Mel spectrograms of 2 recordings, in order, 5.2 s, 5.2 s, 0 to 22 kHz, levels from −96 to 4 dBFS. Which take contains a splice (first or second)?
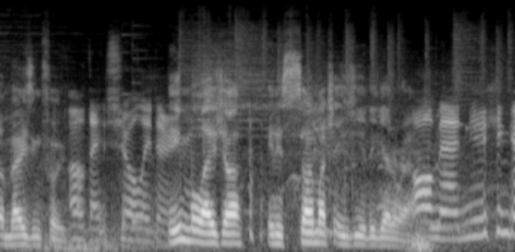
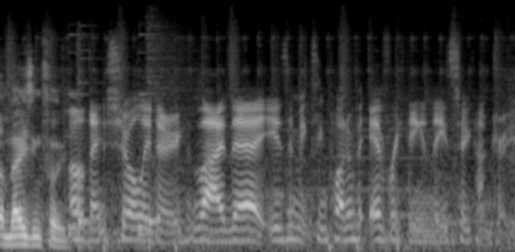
first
